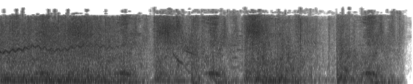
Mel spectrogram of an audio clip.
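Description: Game sound effects of fighting units clash and burst.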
